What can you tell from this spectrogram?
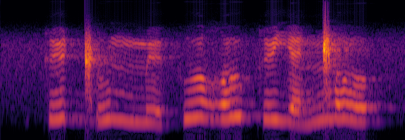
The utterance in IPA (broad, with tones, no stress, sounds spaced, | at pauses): k ʏː˧˥˧ ɡ͡ǁ u˧˥˧ mː ʏː˧˩˧ k uː˧˥˧ ʁ uː˧˥˧ k ʏ˧˥˧ j ɛ˧˩˧ ŋ͡ǁ o˥˧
